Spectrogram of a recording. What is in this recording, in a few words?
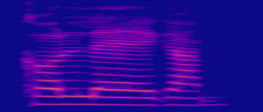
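"collega", female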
